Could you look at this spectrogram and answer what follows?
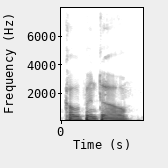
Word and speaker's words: Colapinto: so how do I say his name again colapinto colapinto our bonus points are between colapinto and beer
